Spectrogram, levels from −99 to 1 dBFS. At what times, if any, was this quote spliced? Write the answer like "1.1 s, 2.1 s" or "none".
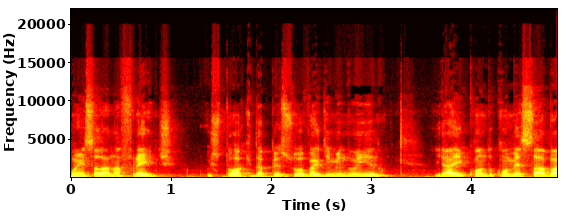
none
